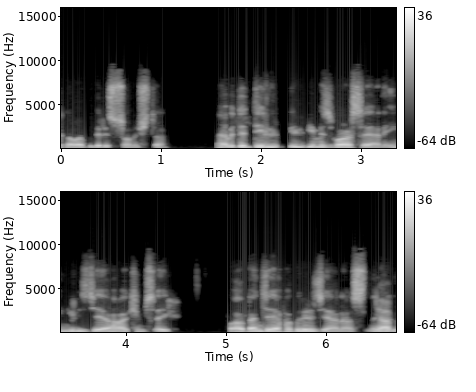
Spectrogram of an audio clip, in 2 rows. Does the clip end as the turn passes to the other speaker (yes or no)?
yes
